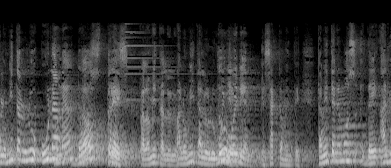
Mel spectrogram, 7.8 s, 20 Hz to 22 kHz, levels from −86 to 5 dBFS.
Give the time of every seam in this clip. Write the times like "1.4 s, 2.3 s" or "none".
none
